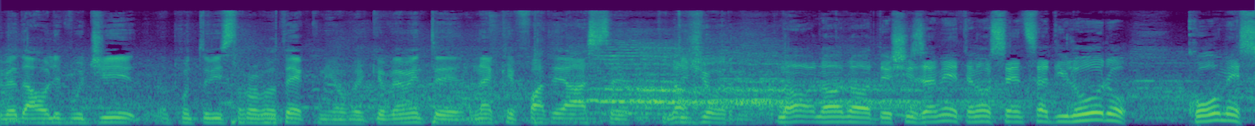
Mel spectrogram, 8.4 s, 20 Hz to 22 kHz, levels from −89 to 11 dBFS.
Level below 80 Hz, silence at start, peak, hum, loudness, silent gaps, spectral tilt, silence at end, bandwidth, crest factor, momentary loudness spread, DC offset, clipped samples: -66 dBFS; 0 s; -2 dBFS; none; -17 LUFS; none; -3.5 dB/octave; 0 s; 15.5 kHz; 14 dB; 6 LU; under 0.1%; under 0.1%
